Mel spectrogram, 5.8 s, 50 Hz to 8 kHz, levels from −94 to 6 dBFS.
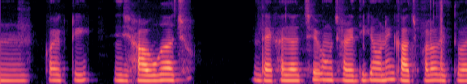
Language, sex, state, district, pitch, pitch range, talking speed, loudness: Bengali, female, West Bengal, Jhargram, 200 Hz, 190-205 Hz, 125 wpm, -21 LUFS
